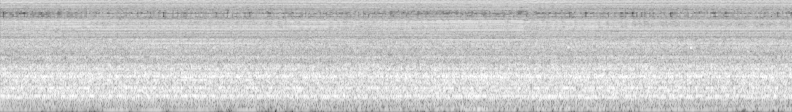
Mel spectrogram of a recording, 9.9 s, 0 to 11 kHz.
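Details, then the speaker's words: Hotpoint WMA32 washing machine at 600 rpm spin with bad drum bearings, awaiting replacement: steady coarse rumble, the bearings bumping and clattering. "Don't squeak this time, but the bearing noise. You can hear the bearings actually bump, like, what they call clattering a bit."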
